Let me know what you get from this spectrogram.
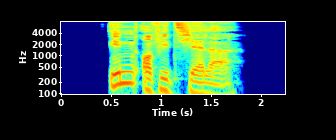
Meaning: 1. comparative degree of inoffiziell 2. inflection of inoffiziell: strong/mixed nominative masculine singular 3. inflection of inoffiziell: strong genitive/dative feminine singular
- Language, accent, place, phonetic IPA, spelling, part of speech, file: German, Germany, Berlin, [ˈɪnʔɔfiˌt͡si̯ɛlɐ], inoffizieller, adjective, De-inoffizieller.ogg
